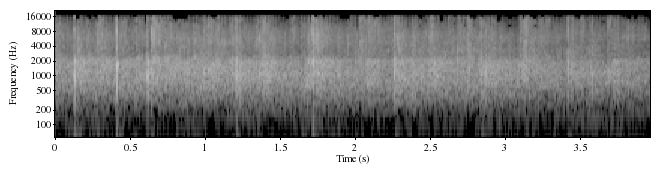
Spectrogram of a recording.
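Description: An audience applauds in praise of the Lord, a dense wash of many hands clapping at an even loudness for several seconds, with a few sharper individual claps standing out. No one speaks.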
